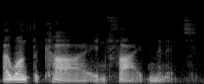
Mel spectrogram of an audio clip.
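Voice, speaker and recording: A man voicing a sinister old spy chief in a story, calm, polite and quietly menacing. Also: low voice, measured pace, slightly rough, dry recording, heavily acted. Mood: cold command.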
